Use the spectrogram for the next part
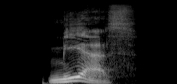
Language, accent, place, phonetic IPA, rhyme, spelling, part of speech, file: German, Germany, Berlin, [meːɐ̯s], -eːɐ̯s, Mehrs, noun, De-Mehrs.ogg
- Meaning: genitive singular of Mehr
